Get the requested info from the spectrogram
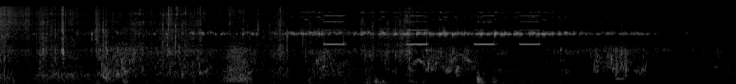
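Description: Water splashing and sloshing at the side of an inflatable boat as a hooked catfish is played close in on a bent rod. The splashing dies away near the end, and a steady high cricket trill runs underneath.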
